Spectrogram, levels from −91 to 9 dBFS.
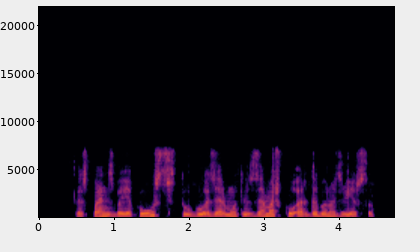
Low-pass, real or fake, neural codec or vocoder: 7.2 kHz; fake; codec, 16 kHz, 4.8 kbps, FACodec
